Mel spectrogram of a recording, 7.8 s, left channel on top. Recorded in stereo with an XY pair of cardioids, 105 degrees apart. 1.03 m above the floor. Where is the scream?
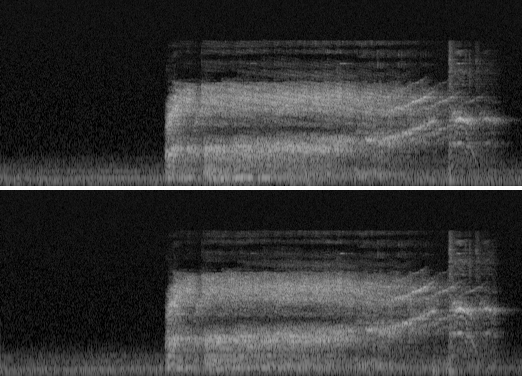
50° left, 5 m; by 7.5 s 45° right, 1.0 m.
